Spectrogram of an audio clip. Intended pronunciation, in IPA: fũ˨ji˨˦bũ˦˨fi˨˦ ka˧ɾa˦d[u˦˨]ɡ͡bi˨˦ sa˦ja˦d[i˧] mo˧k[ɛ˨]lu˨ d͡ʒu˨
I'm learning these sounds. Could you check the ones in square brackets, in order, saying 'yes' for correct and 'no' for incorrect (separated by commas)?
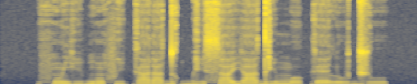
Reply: yes, no, yes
